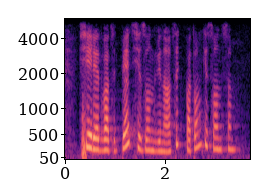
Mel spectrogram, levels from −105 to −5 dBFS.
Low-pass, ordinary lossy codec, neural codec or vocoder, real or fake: 5.4 kHz; Opus, 64 kbps; none; real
